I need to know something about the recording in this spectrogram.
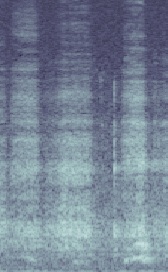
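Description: A man's harsh, strained breathing: three noisy breaths in quick succession, the last the loudest, as from someone being choked.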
